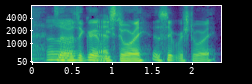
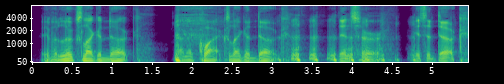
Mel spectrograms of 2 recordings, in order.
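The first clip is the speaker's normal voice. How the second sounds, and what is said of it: Deep put-on southern drawl. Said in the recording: “in a very, very deep southern drawl ... It's actually not a bad southern accent”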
